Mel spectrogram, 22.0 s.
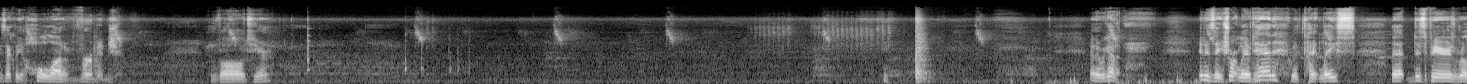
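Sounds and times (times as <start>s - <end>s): high bird chirps: 6.1s - 7.1s
loud thump: 13.7s - 14.1s.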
